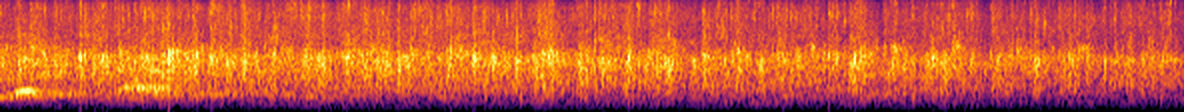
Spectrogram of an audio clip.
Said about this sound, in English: One more time, if you are pumped up and excited, just clap your hands with everything you got.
